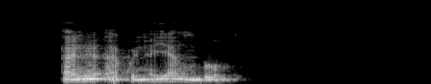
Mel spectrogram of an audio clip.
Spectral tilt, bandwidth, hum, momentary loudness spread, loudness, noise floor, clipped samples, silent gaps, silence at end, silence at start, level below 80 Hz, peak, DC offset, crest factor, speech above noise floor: -9 dB/octave; 5.2 kHz; none; 9 LU; -15 LUFS; under -90 dBFS; under 0.1%; none; 1.95 s; 0.6 s; -52 dBFS; -2 dBFS; under 0.1%; 16 dB; over 76 dB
